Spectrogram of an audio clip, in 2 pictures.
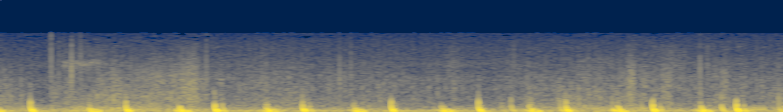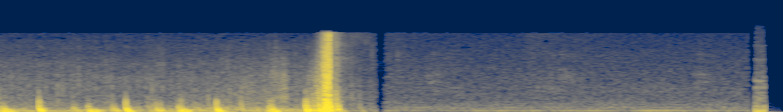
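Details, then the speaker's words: Heartbeat recorded by a person with self-reported sinus arrhythmia using a phone held to the chest, to check whether the sinus arrhythmia can be heard. "Today I found out that you can hear your heartbeat if you put your phone up to your chest, and I have a sinus arrhythmia, so we're gonna see if we can hear it."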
